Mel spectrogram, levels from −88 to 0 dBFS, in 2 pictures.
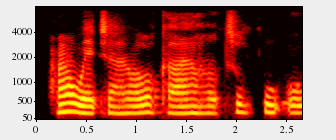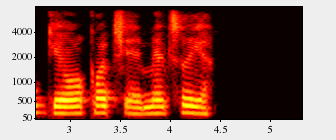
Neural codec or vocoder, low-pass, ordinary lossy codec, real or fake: codec, 16 kHz, 1 kbps, FreqCodec, larger model; 7.2 kHz; none; fake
